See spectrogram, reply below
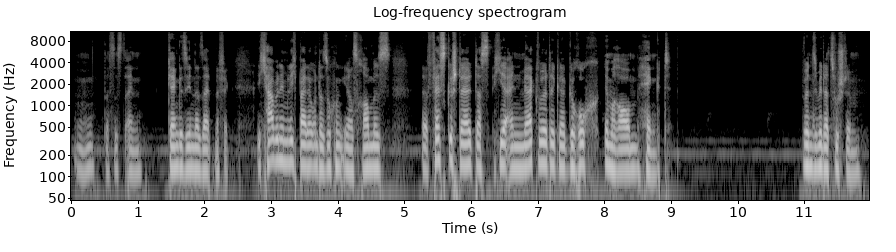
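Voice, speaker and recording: In an audio drama, an adult man voices a time-travel agent who grills a suspect with probing, dry sarcasm. His medium-pitched voice is mellow and close to everyday speech, with a steady tone, moderate pace, and no room sound.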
